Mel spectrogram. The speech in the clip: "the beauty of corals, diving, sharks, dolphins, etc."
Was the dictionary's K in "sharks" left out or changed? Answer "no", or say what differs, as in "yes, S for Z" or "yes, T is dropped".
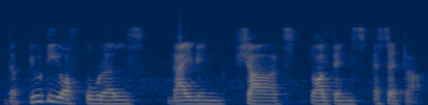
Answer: yes, K is dropped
